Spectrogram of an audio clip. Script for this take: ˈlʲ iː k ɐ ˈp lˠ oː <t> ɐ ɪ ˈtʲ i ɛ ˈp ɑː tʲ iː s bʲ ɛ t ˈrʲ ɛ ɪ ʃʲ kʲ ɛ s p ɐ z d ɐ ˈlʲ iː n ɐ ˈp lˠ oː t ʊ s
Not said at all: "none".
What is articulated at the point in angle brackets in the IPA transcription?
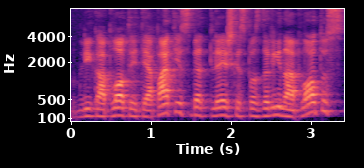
t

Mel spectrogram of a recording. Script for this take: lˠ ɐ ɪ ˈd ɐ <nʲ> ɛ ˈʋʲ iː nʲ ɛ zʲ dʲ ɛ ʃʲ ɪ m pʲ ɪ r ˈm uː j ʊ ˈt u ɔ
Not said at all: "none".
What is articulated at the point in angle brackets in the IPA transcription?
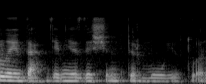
dʲ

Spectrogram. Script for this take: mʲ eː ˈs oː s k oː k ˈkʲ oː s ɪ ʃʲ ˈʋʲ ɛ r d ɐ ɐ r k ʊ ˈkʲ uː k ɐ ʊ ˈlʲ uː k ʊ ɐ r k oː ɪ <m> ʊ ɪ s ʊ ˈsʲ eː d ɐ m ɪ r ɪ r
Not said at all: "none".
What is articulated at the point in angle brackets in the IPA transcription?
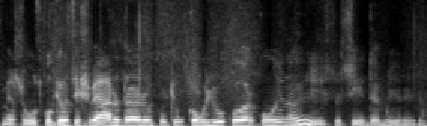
n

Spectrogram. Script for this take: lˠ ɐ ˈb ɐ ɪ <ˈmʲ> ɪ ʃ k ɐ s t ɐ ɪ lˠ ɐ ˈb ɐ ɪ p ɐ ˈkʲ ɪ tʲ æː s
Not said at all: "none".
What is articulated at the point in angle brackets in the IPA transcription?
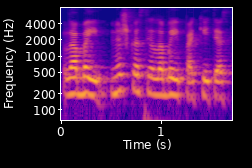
mʲ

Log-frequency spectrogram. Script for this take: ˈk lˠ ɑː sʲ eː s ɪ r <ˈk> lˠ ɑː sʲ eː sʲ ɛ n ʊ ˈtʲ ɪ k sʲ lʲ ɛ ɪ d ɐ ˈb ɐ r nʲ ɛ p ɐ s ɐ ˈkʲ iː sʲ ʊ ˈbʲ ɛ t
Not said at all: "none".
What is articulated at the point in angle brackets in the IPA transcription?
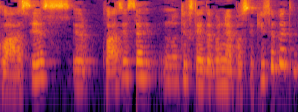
k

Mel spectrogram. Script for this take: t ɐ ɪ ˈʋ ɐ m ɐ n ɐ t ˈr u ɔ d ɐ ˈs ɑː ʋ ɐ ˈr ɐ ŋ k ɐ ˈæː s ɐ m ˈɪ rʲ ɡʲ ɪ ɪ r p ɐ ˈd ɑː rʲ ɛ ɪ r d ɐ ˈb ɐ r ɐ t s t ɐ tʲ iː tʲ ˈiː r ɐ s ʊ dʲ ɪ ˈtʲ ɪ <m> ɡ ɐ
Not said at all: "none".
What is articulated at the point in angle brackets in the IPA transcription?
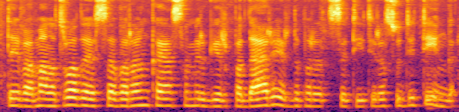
ŋ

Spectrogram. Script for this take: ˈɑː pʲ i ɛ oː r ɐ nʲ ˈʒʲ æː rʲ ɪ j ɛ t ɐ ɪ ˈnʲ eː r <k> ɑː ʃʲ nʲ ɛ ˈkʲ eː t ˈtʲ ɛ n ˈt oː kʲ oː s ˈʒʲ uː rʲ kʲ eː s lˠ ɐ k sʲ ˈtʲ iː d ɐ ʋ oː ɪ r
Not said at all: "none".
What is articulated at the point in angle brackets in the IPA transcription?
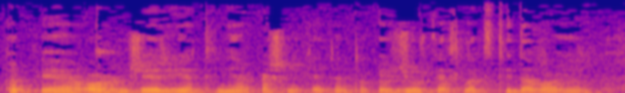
k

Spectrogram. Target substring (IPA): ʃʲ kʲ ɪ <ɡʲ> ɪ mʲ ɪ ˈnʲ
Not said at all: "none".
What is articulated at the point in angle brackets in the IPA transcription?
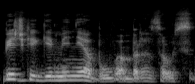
ɡʲ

